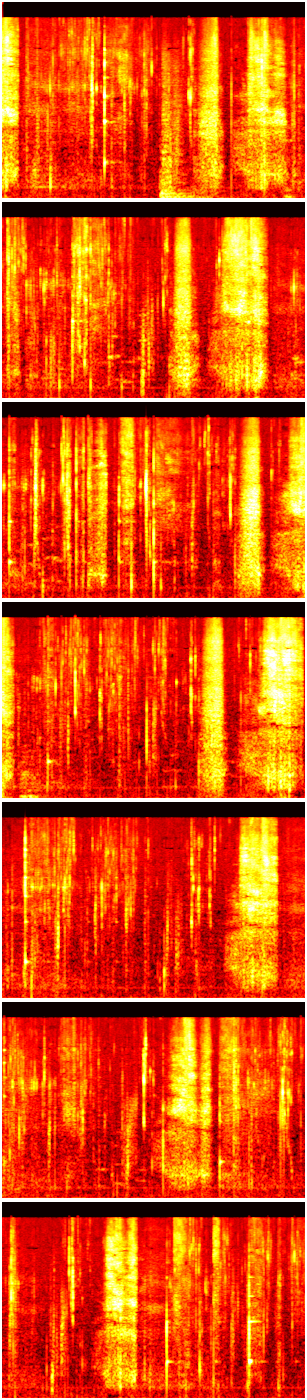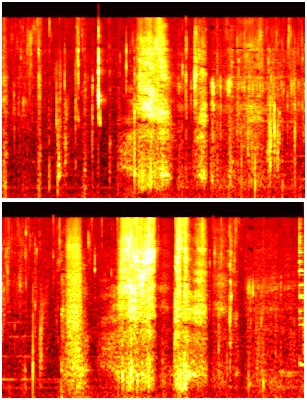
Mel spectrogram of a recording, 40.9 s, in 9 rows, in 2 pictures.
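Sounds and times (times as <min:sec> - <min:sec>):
spoon scraping a bowl: 0:01.5 - 0:02.0
chewing with wet mouth clicks: 0:18.6 - 0:21.4, 0:26.0 - 0:28.6, 0:29.7 - 0:33.9.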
